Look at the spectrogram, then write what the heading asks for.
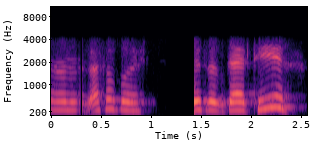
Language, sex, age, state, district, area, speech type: Kashmiri, female, 18-30, Jammu and Kashmir, Bandipora, rural, conversation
